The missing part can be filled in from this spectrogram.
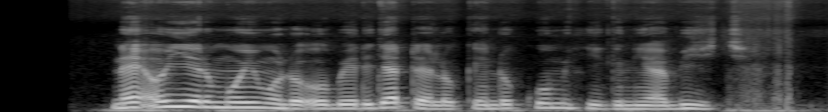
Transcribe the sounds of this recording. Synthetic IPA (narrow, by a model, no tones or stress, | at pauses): nɛʔojeɾmojimɔndoʔobedd͡ʒatɛlokendokwomhiɡnɪabit͡ʃ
